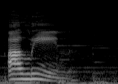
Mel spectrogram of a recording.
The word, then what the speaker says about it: Alina: Alina. Alina's glass house. Alina. Can I get a pronunciation check? Alen.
